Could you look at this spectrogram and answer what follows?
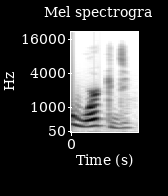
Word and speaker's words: worked: Eu vou colocar worked. Lembrando que não pronuncia worked, tá bom? Todo mundo quer falar ed, igual play ed.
